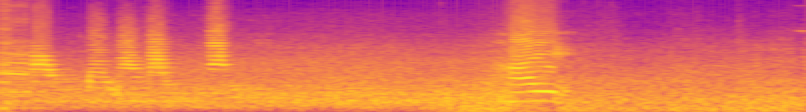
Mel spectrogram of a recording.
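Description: Steady engine and road noise of a moving bus, heard inside the cabin under the voices.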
